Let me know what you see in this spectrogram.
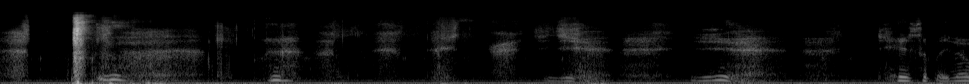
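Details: Person sneezing after loose dog hair tickled their nose: a single sharp, explosive sneeze near the start, followed by quiet breathy sounds and faint murmuring.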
